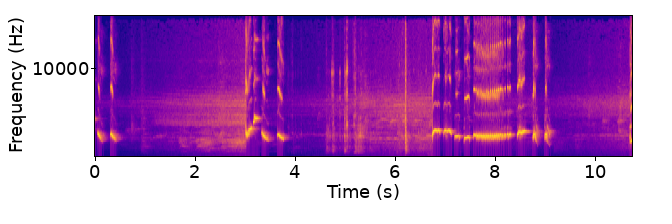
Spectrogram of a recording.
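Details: Orange-headed thrush in full pancingan song, loud and persistent, unloading varied phrases. Clipped whistles alternate with a longer steady whistled note near the end, between pauses filled with soft hiss.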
